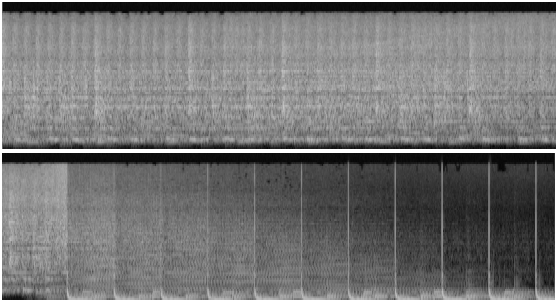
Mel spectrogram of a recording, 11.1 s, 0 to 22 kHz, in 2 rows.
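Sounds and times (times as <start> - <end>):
techno music over sound system: 0.0 - 11.0.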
